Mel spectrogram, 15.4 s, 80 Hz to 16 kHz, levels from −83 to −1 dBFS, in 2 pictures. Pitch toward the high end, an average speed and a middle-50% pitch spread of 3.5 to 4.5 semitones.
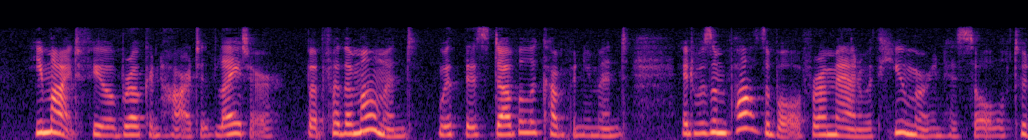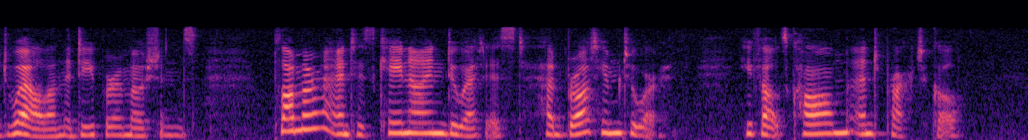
Yes: high, 230 Hz; average, 180 wpm; average, 4.1 semitones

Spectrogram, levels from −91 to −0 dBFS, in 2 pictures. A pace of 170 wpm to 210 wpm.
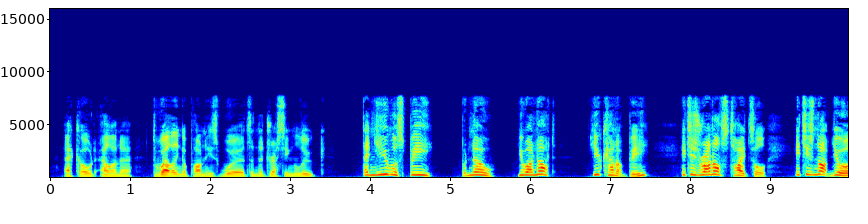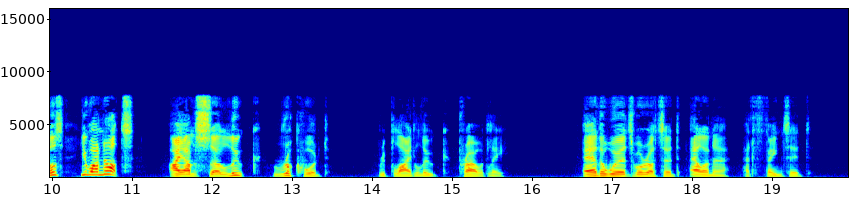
No: average, 145 wpm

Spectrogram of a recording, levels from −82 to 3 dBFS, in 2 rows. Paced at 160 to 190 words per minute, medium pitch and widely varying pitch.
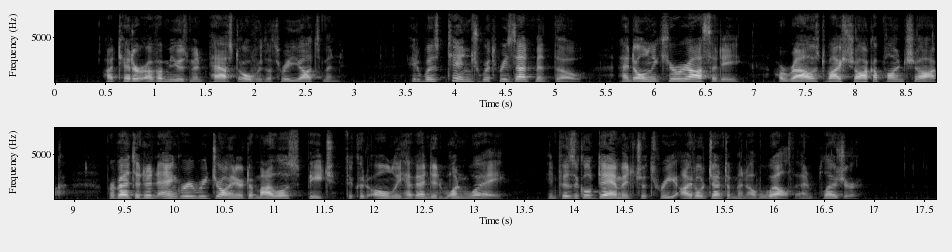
Yes: average, 165 wpm; medium, 175 Hz; wide, 5.9 semitones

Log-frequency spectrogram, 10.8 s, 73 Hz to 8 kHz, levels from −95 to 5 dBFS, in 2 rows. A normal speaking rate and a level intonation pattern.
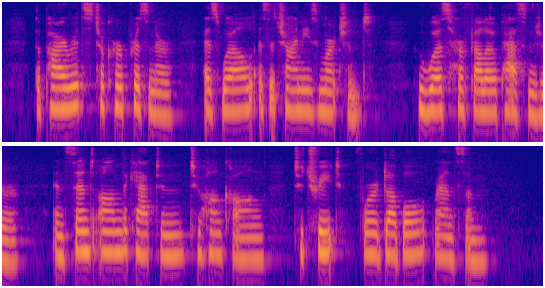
Yes: average, 165 wpm; narrow, 2.1 semitones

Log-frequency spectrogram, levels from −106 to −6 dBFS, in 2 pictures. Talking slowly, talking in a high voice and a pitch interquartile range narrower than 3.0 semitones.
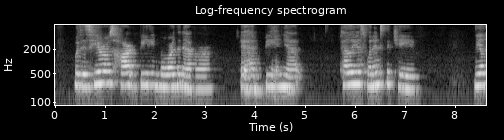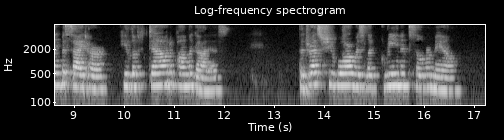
Yes: slow, 130 wpm; high, 245 Hz; narrow, 2.4 semitones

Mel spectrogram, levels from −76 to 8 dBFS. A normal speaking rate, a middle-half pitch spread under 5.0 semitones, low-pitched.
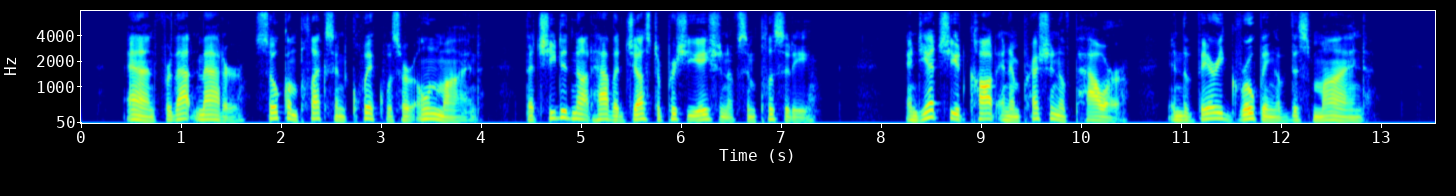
No: average, 170 wpm; average, 5.3 semitones; low, 115 Hz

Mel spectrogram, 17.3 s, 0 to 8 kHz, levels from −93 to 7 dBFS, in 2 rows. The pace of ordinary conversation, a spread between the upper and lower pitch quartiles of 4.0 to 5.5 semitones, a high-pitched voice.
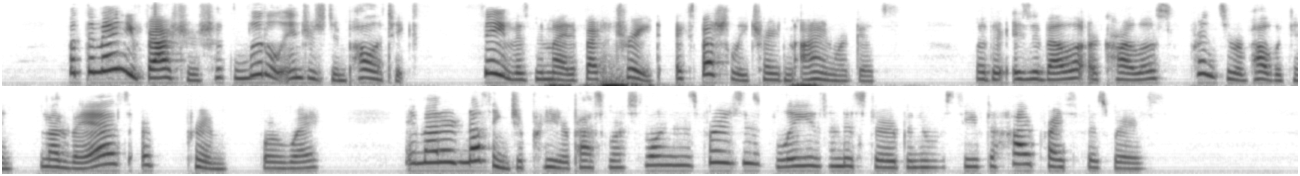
Yes: average, 185 wpm; average, 5.1 semitones; very high, 255 Hz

